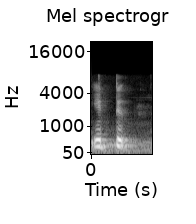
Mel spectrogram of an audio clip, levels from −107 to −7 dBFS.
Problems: none marked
